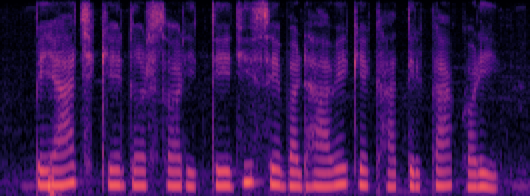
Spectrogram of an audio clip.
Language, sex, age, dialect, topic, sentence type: Bhojpuri, female, 18-24, Northern, agriculture, question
